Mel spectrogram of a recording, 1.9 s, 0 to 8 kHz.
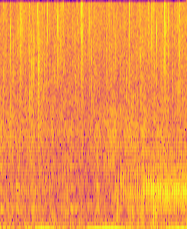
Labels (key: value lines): label: biophony, croak
recorder: SoundTrap 500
